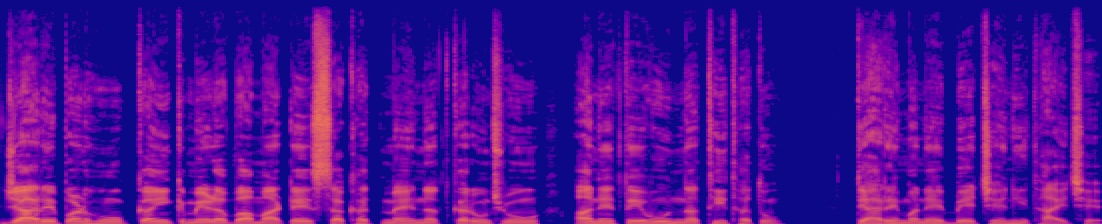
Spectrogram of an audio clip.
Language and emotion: Gujarati, sad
